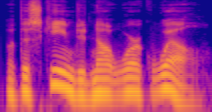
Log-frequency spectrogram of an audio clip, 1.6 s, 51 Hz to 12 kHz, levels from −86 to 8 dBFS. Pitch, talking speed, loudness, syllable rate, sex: 125 Hz, 265 wpm, -16 LUFS, 5.4 syllables/s, male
